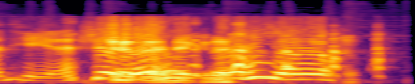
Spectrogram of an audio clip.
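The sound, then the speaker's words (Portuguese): Loud chicken clucking from a meme video of a chicken wearing a little French beret, in two quick bursts, the wavering, squawky calls rising and falling in pitch before cutting off into a brief pause. “É o que tem a galinha com uma boininha francesa”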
